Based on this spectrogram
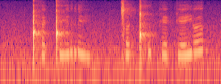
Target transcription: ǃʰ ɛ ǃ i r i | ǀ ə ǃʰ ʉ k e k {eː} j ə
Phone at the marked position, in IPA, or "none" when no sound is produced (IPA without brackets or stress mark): e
